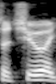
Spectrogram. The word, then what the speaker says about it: Achiuwa: Let's start with, I hope I'm pronouncing the last name correctly, Precious Achiuwa? Is that? Precious Achiuwa, you got it. At least you didn't have to pronounce his brother's name, which would be easier.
